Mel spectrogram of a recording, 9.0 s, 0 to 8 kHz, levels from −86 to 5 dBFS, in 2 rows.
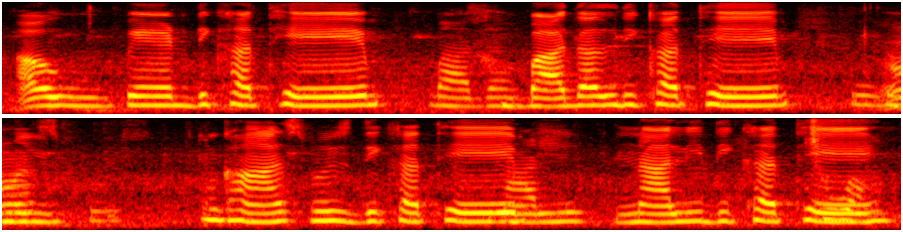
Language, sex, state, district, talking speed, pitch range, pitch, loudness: Hindi, female, Chhattisgarh, Kabirdham, 65 wpm, 230-255 Hz, 240 Hz, -22 LUFS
